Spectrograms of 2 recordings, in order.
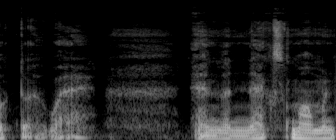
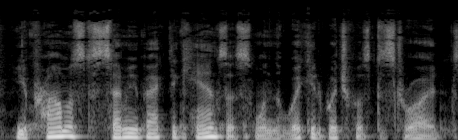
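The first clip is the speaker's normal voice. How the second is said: put-on girl's voice; 4 semitones higher, 7 dB louder than usual. Dorothy pleads.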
